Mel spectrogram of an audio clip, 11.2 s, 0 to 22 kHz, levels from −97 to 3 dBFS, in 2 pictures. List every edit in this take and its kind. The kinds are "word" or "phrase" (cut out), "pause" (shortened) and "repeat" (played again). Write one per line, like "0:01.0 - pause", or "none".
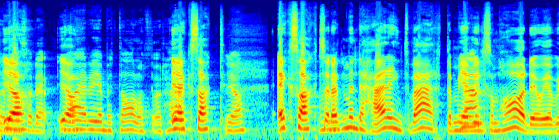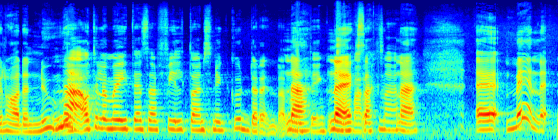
none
